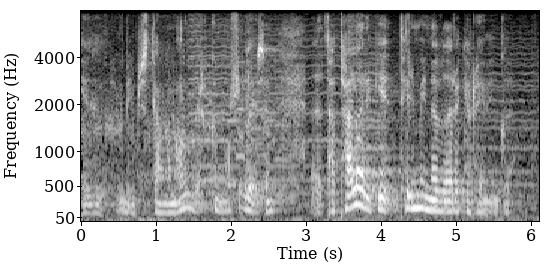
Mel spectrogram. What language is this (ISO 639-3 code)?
isl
